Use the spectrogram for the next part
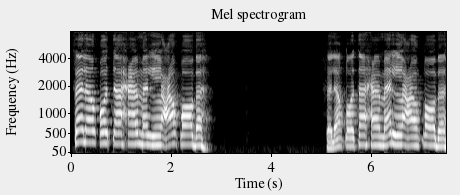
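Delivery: فلا اقتحم العقبة with the qaf bounced and a stop on العقبة; tajweed recitation. Shown as a demonstration. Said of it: "কফ কলকলার হরফ ধাক্কা দিয়ে".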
